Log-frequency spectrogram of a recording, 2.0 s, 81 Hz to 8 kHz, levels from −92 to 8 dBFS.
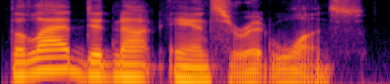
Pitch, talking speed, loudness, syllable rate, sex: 120 Hz, 215 wpm, -18 LUFS, 4.6 syllables/s, male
